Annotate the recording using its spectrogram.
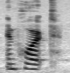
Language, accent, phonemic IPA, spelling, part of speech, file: English, US, /ɪmˈpɔɹt/, import, verb, En-us-import.ogg
- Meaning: 1. To bring (something) in from a foreign country, especially for sale or trade 2. To load a file into a software application from another version or system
